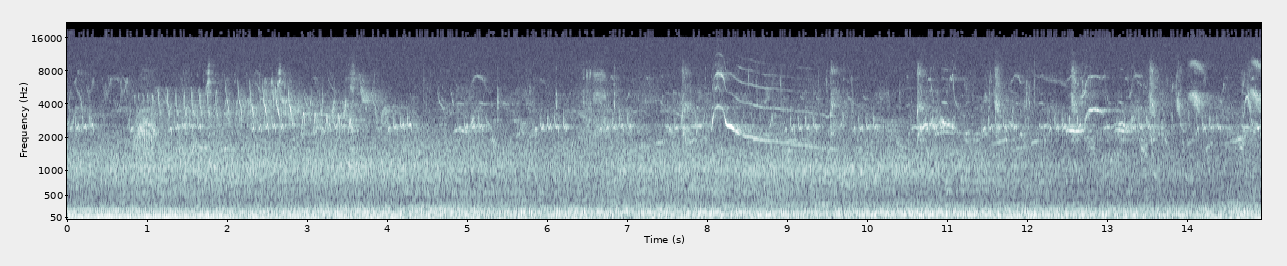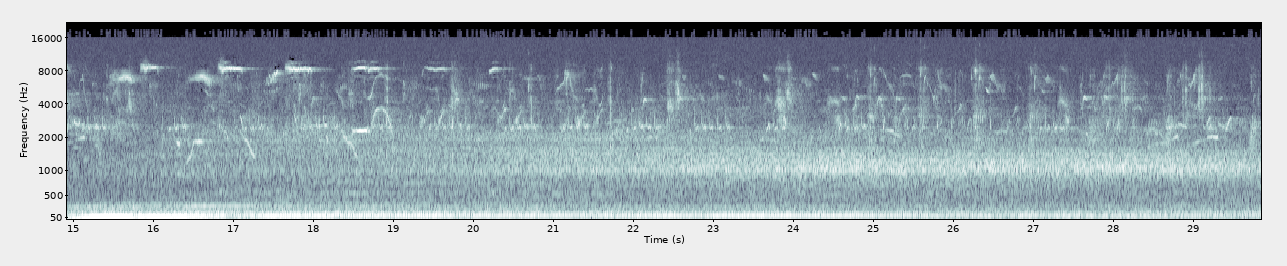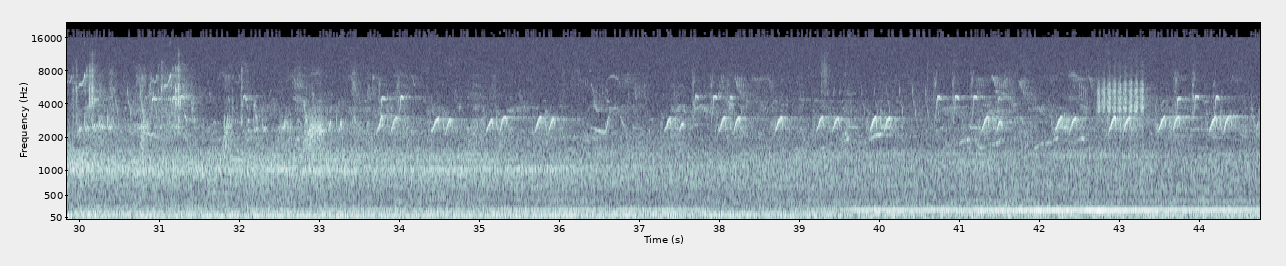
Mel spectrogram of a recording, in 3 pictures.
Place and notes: Kastre retirement centre, Estonia, birds in the park
starlings, birds, park, spring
